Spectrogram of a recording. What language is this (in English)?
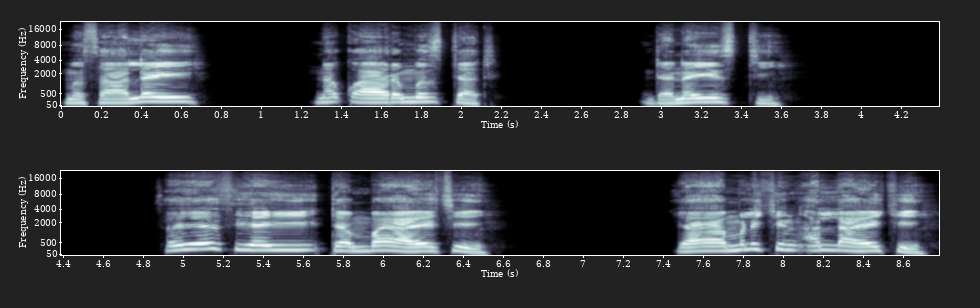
Hausa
